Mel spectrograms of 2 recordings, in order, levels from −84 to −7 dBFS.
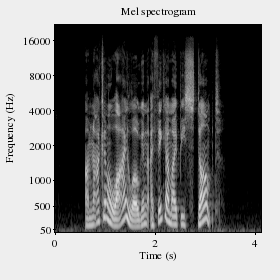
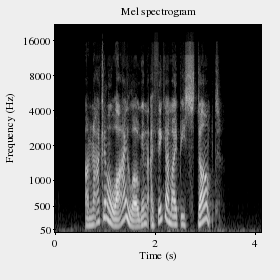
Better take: first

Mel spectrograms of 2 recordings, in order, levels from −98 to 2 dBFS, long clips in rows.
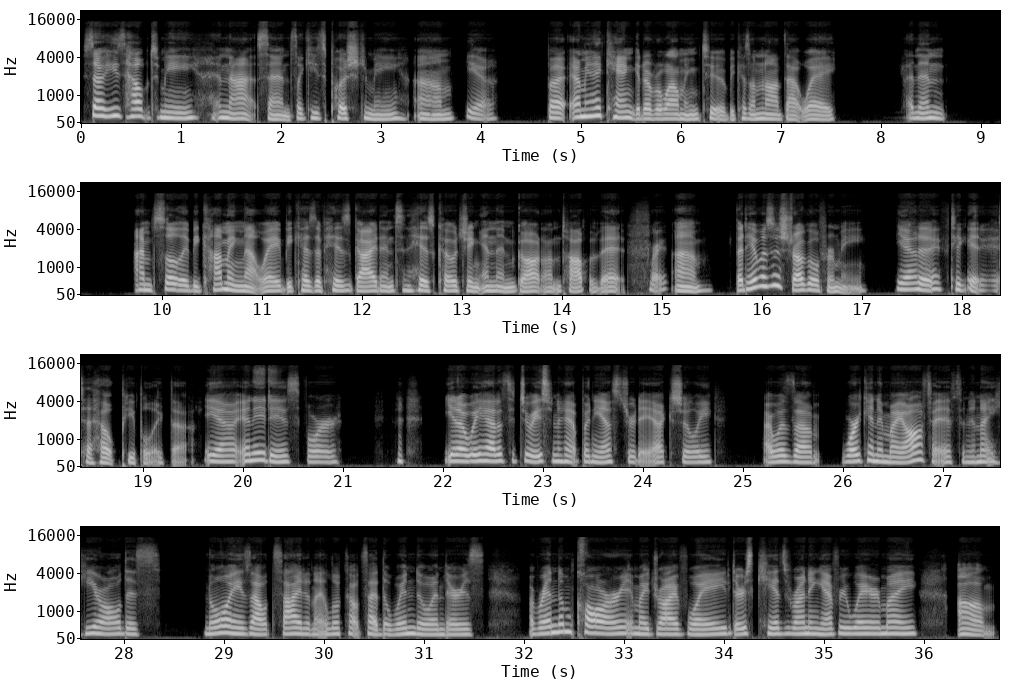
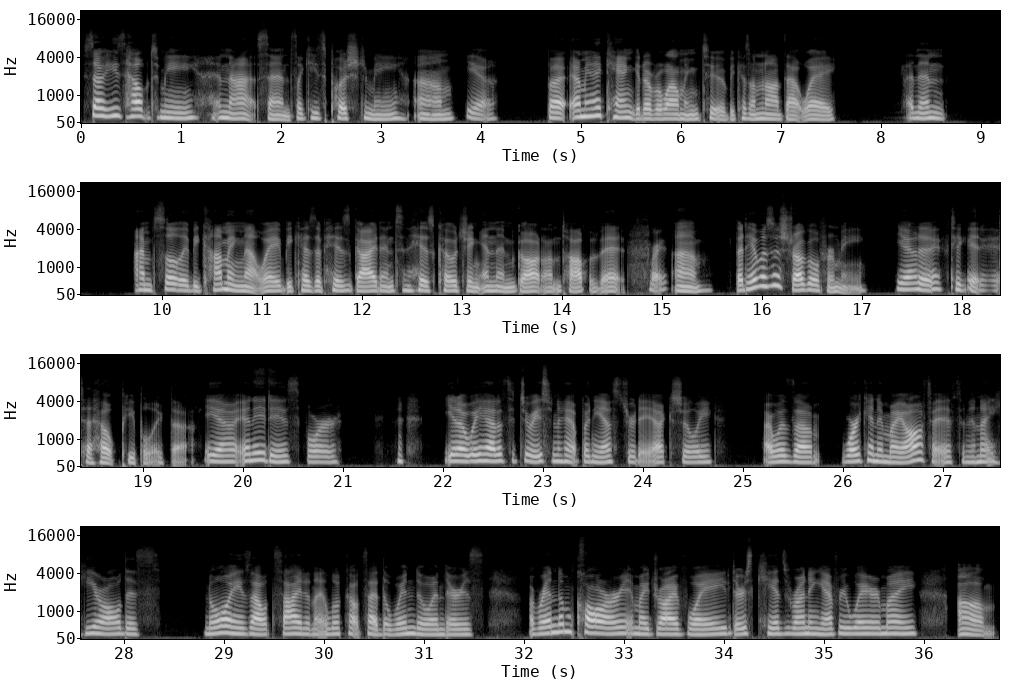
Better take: first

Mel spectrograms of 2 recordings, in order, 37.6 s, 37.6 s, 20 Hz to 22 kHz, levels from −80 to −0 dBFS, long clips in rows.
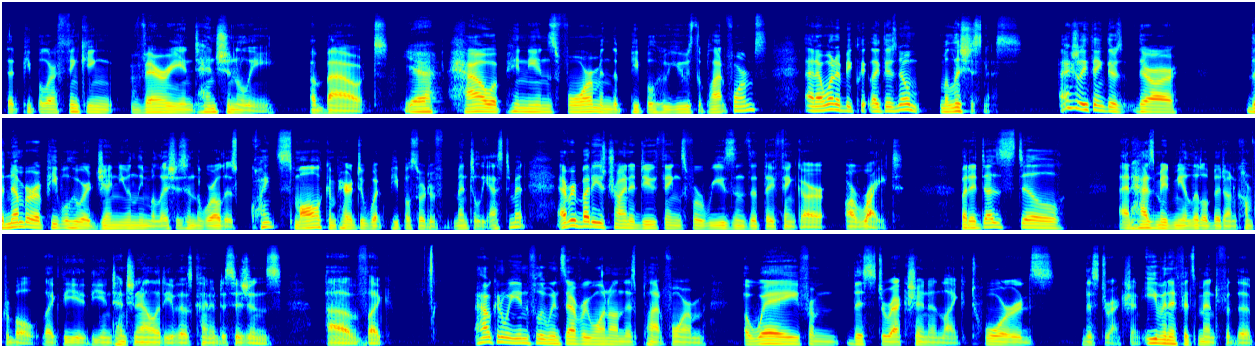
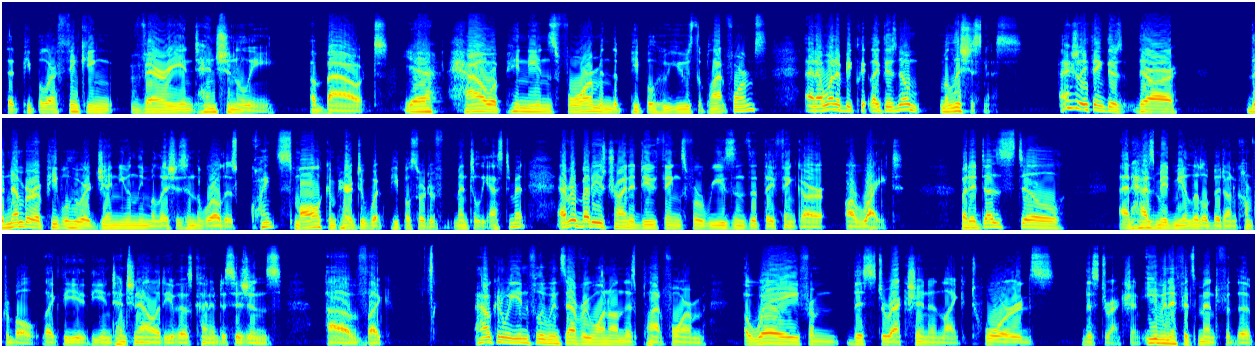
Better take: first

